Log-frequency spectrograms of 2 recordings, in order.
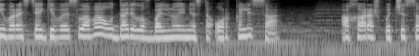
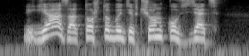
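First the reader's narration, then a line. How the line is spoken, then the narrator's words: Deep bass voice. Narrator (Russian): пробасила Хараш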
